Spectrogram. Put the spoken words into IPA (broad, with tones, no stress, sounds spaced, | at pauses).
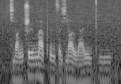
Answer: t͡ɕ j ɑ˨˦ ŋ ʈ͡ʂ ɻ̩˦ m ä˥˨ pʰ ə˥˨ n s ɤ˩ ɕ j ɑ˥˨ ʊ̯ l ä˨˦ l i˨˦ t̪ʰ i˦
